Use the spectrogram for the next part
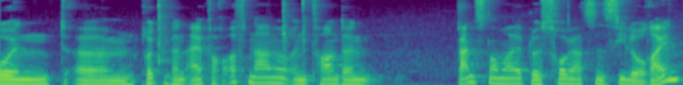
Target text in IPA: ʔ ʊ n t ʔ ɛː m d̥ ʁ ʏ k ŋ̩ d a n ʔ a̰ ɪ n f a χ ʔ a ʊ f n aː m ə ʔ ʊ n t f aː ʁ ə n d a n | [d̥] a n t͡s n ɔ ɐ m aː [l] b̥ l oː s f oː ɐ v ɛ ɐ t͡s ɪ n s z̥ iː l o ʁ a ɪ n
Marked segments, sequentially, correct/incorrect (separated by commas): incorrect, correct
